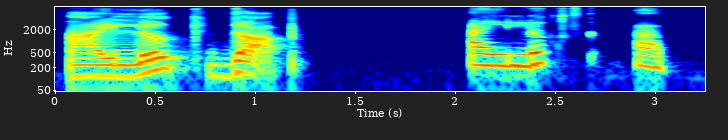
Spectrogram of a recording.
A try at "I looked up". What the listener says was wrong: I looked up. Pero no es up, es dup. La D de look, la D que está al final de looked, va al principio de up. I looked up. All right, so it's not, I mean, when you pronounce these words, when you speak in English, this is a combination that English speakers do.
